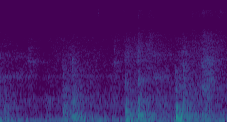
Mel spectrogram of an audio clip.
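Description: A few faint scuffs and light knocks, mostly in the second half, from people moving on a concrete garage floor.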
